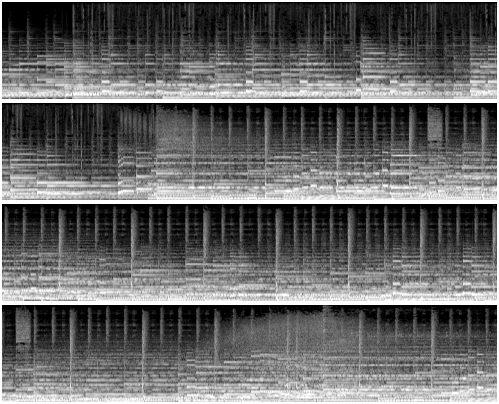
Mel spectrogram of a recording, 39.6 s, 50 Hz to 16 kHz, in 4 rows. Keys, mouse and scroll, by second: 1.6 ctrl+w, 12.7 ctrl+w, 14.9-16.3 drag.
